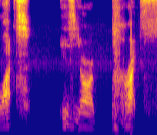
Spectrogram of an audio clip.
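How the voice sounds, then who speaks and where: A man puts on a growling character voice at a medium pitch. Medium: read story. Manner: commanding, menacing.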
